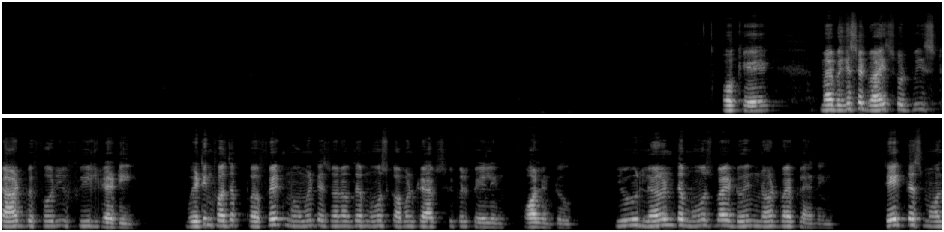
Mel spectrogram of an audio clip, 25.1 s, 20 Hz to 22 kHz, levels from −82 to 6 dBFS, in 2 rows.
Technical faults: none

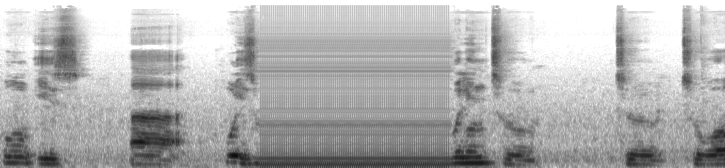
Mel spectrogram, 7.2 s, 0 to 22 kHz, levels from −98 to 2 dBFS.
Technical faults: system hang loop

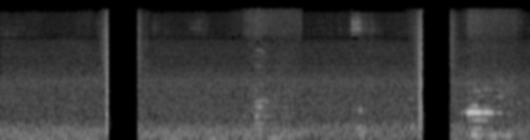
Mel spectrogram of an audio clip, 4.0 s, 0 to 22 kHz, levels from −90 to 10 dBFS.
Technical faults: wireless microphone squelch dropout

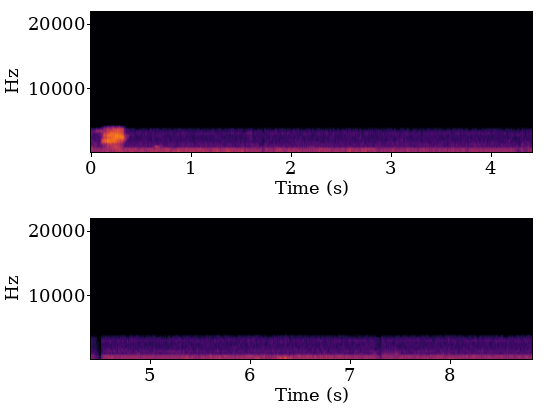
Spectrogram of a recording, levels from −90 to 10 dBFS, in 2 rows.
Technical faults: VoIP packet loss concealed by the speech codec

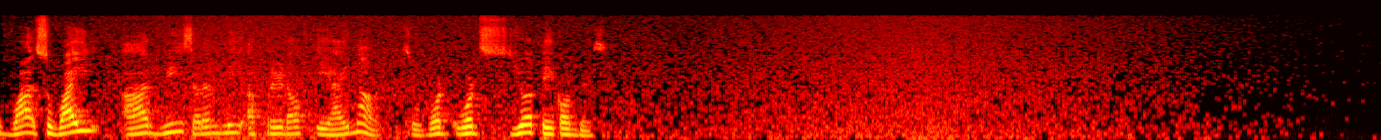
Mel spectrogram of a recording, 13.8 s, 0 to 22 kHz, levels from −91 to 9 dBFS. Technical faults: overdone noise removal

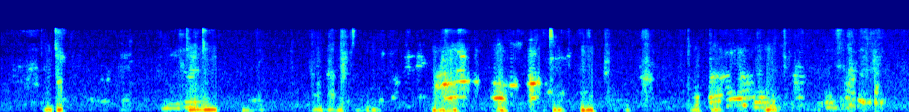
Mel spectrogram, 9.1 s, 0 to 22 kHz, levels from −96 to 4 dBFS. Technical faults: Speex codec

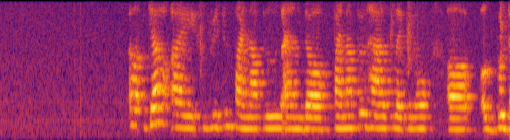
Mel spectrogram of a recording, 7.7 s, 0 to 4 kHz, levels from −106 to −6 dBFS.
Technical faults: none

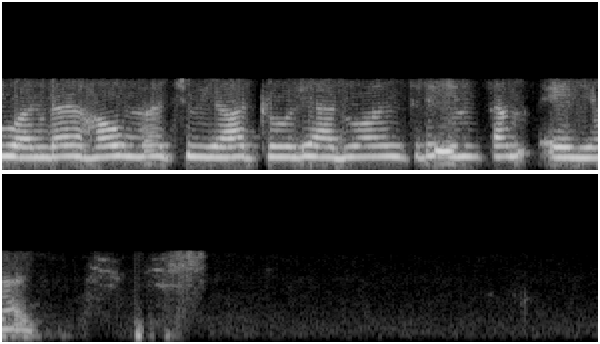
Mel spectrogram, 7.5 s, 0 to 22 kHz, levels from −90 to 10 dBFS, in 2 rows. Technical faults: Speex codec

